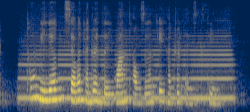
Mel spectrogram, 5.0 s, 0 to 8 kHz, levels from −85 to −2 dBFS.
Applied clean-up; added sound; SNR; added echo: neural mask model RNNoise.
